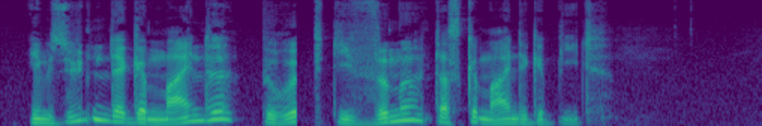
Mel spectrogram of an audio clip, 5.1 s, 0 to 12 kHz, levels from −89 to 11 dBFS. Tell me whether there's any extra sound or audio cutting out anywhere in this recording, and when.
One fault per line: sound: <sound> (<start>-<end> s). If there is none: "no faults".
sound: dropout (2.0-2.1 s)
